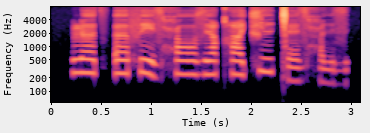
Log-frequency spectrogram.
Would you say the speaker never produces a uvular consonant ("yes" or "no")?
no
